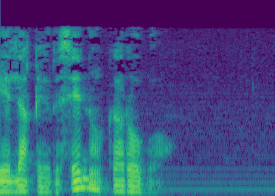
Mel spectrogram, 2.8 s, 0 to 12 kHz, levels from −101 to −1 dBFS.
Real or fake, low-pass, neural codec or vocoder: real; 7.2 kHz; none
